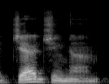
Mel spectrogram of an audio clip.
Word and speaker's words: jejunum: The second and middle section is called the jejunum, and that is J-E-J-U-N-U-M.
